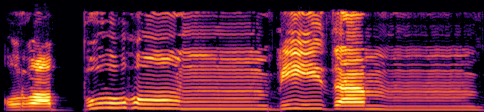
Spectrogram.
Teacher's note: यहाँ पर इक़लाब होगा, नून की जगह पे मीम पढ़ेंगे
